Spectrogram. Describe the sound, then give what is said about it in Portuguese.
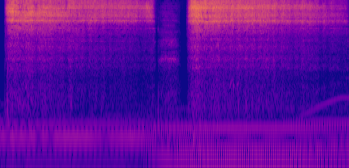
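A serpent hisses at midnight in two long, loud, airy bursts split by a short pause, with a steady low hum droning underneath throughout. “À meia-noite, escutou um sibilo.”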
